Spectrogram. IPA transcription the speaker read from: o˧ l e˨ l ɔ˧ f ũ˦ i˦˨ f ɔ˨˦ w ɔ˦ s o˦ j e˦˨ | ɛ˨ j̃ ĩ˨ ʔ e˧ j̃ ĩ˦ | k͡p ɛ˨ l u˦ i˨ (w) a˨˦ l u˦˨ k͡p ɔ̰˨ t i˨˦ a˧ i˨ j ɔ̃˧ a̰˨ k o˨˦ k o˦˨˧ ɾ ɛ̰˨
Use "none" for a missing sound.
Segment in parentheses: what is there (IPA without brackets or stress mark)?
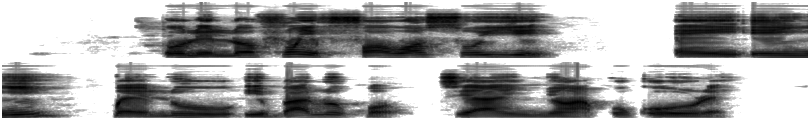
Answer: b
